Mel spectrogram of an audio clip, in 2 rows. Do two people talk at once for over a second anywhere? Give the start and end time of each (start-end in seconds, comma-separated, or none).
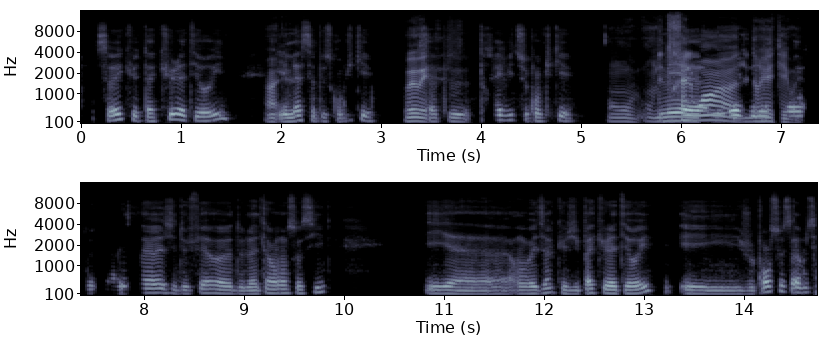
5.8-7.2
